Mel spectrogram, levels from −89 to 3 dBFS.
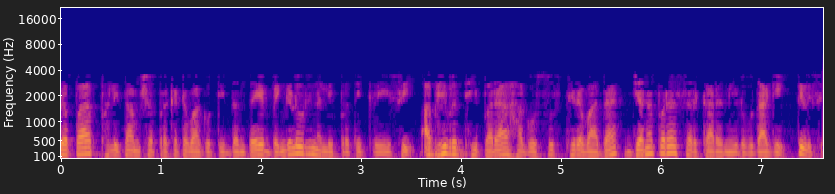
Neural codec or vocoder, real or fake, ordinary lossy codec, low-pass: none; real; none; 3.6 kHz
